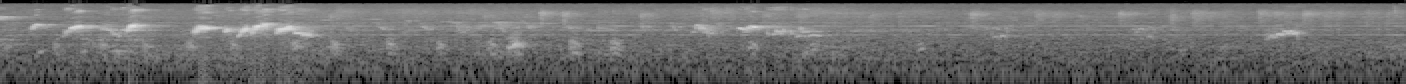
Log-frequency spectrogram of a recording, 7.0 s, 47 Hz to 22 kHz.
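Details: Red-whiskered bulbul with a dark bib, trapped with a decoy bird on 28 February 2017. A lively cluster of warbled, slurred notes opens the recording, then fades to scattered softer chirps and one late note.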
